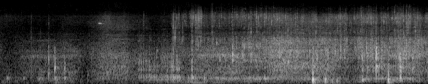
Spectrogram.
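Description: Tap water gushing and splashing into a bucket while filling it for washing caravan windows, a steady rushing splatter with a few louder knocks near the end, fairly close.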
